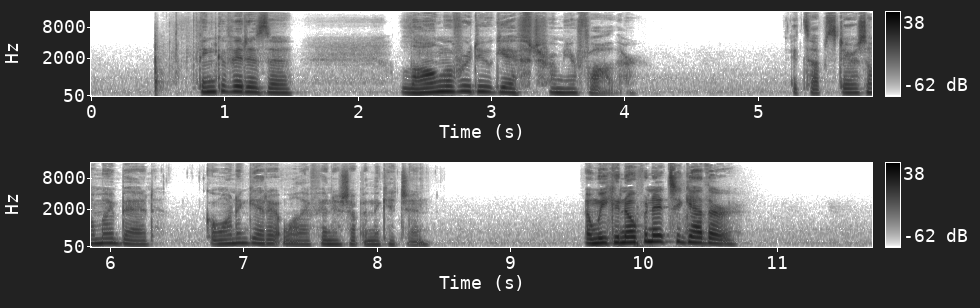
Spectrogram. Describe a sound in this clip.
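A teenage girl answers quietly.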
